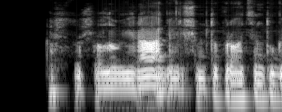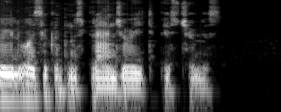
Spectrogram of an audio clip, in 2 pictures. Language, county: Lithuanian, Kaunas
